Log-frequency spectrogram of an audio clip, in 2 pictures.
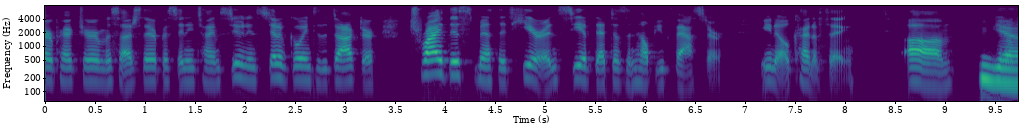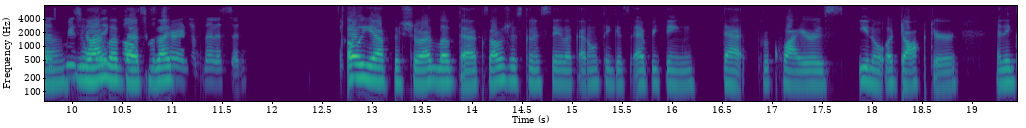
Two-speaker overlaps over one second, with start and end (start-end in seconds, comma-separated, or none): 9.5-11.0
